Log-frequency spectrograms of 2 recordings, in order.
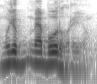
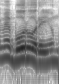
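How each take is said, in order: First: Put-on breathy whisper of a bored kid; whispered complaint. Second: Said in the usual way. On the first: Mother imitating her bored daughter, whispering. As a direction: whisper it like a sulking child.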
